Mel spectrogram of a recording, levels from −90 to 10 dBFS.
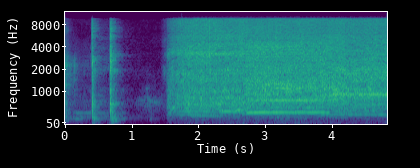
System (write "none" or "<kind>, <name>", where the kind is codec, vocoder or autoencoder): codec, SNAC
